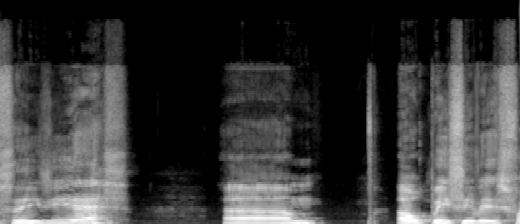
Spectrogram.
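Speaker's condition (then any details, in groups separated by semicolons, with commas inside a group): ALS; speech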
